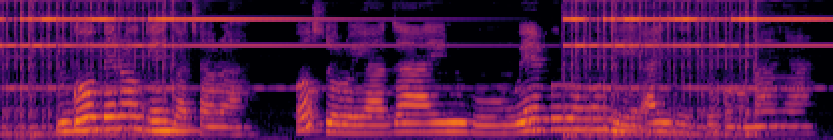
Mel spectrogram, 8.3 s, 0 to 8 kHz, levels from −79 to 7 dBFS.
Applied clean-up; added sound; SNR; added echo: none; Telephone; -2 dB; none.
